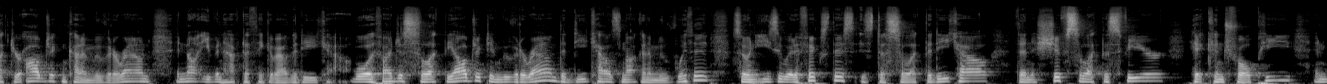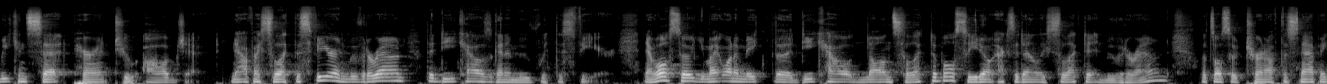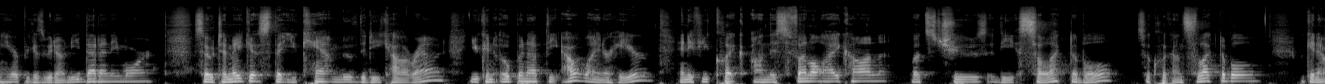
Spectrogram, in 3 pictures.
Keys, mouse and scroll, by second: 1.8 middle drag, 2.6 middle click, 8.7 right click, 10.6 shift+right drag, 11.6 ctrl+p, 15.5 r, 18.7 middle click, 19.3 shift+middle drag, 20.1 right click, 26.0 click, 27.8 click, 31.2 click, 33.6-37.8 drag, 39.5 click.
